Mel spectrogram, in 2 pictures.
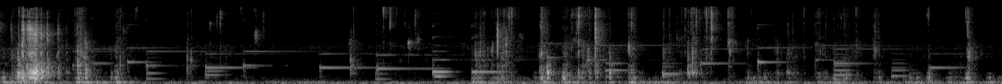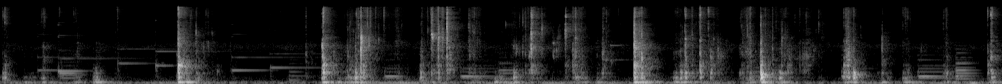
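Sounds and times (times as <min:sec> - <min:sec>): light playful music: 0:00.0 - 0:20.0
slime squishing pops: 0:13.2 - 0:18.9.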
